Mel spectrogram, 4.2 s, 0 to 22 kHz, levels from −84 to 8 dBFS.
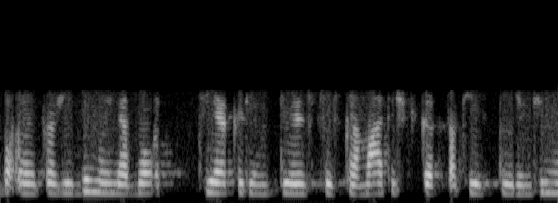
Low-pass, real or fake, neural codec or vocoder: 3.6 kHz; real; none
